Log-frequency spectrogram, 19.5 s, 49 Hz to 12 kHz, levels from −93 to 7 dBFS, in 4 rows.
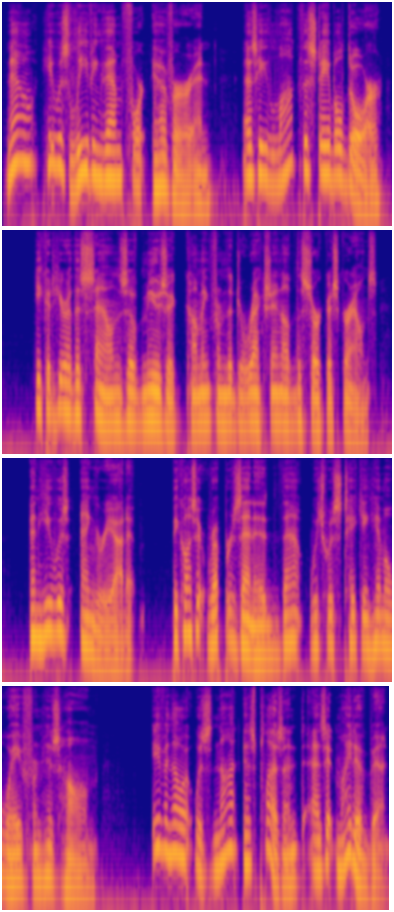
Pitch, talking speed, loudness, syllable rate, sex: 125 Hz, 180 wpm, -20 LUFS, 4.7 syllables/s, male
